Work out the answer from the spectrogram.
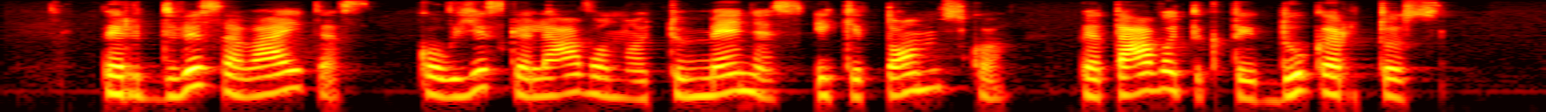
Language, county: Lithuanian, Klaipėda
